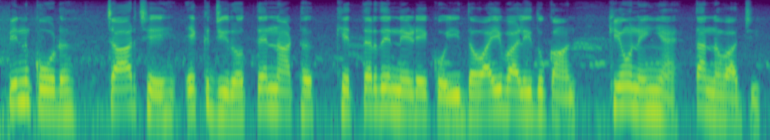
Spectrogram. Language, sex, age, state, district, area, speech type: Punjabi, male, 18-30, Punjab, Ludhiana, rural, read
